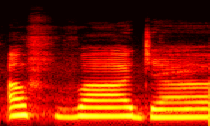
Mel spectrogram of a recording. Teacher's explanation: جیم کے اوپر تنوین ہے، جب ہم وقف کرتے ہیں تنوین کو تو اسے ایک الف برابر لے کر آتے ہیں اور کھینچتے ہیں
